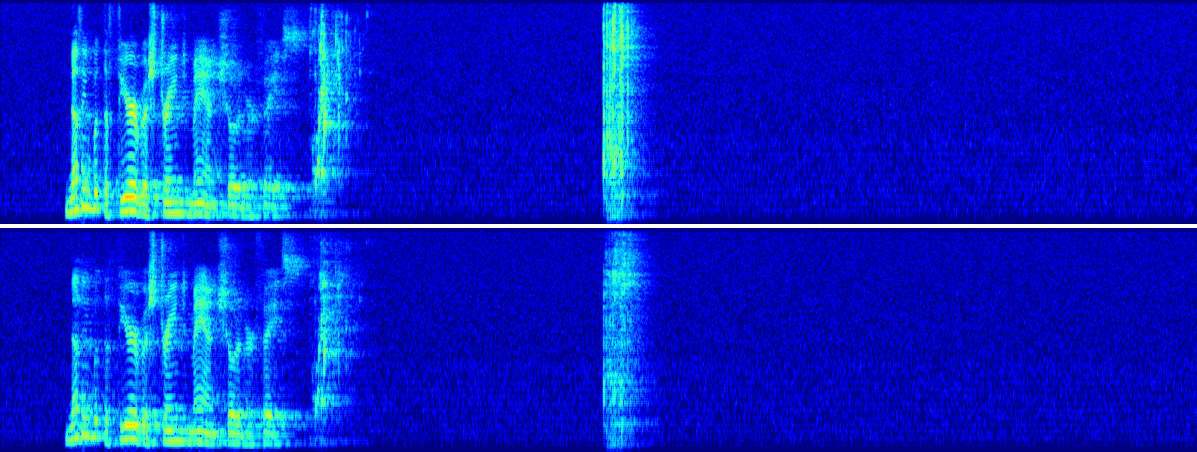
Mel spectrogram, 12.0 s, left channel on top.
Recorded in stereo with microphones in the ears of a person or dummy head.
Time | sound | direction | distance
0.7 | a man speaking | 60° left (ahead or behind) | 1.5 m
3.1 | a splash | 25° left (ahead or behind) | 1.2 m
6.0 | a camera shutter | 50° left (ahead or behind) | 1.0 m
